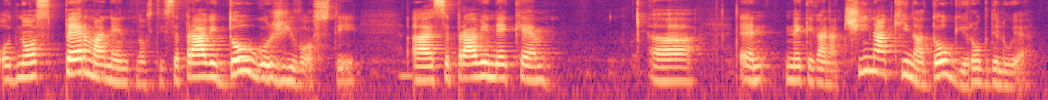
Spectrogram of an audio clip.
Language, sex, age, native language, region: Slovenian, female, 30-49, Slovenian, Primorsko-notranjska region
